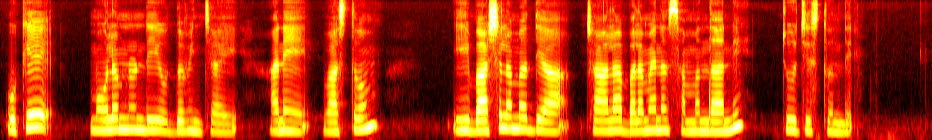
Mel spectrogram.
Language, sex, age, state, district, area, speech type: Telugu, female, 45-60, Andhra Pradesh, East Godavari, rural, spontaneous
